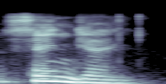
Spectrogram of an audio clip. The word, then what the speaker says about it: 洗剤: Dibacanya senjai.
